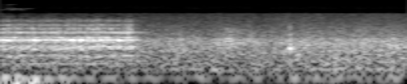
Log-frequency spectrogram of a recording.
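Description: A telephone rings with a bright trilling bell inside a televised mystery scene, one short ring that ends after about a second, then quiet.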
